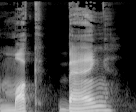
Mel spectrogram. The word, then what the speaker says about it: mukbang: It's called muck bang, and I believe it's spelled M U K B A N G. Muck bang.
